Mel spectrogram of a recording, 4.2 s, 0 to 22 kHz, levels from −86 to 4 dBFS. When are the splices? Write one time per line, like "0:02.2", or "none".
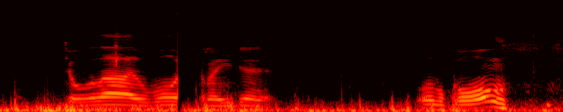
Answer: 0:01.4

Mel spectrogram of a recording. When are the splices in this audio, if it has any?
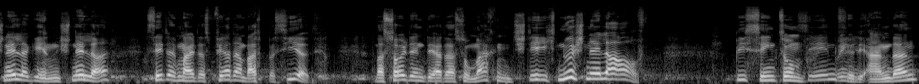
0:08.3

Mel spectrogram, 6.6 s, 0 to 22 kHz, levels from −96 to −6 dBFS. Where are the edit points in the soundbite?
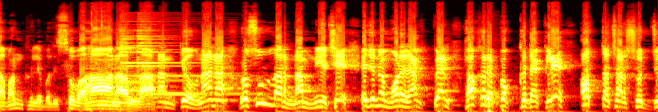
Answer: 0:01.7

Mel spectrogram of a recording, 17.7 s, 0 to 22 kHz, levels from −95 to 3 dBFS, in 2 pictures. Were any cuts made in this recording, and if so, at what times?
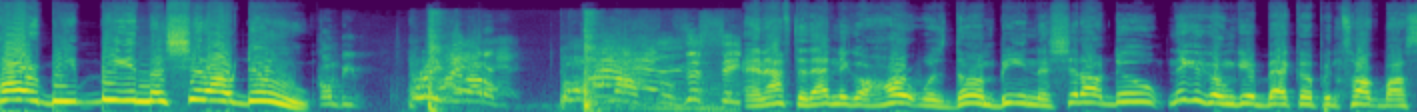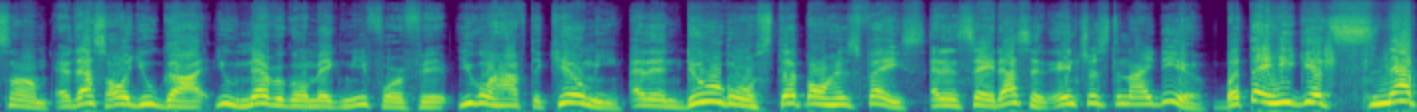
0:16.4

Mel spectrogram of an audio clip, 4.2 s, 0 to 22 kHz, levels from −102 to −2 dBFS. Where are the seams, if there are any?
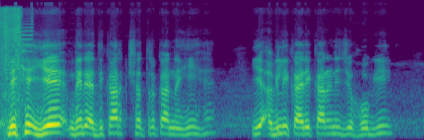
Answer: none

